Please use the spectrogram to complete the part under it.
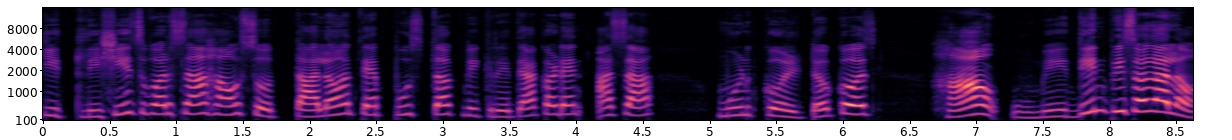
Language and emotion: Goan Konkani, happy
